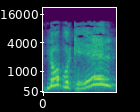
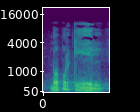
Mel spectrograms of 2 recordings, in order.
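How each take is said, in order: First: "No, porque él" thrown out high and loud in a whiny tone; mocking wife's excuse. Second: Said in the usual way. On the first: Preacher imitating a wife blaming her husband, high whiny mimicry.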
